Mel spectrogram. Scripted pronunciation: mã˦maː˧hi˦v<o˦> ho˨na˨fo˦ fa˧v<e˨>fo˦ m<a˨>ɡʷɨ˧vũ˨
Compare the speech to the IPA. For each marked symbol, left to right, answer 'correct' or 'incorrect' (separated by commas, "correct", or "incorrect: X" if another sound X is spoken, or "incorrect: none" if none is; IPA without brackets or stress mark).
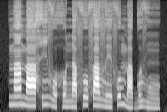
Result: incorrect: o˨, correct, correct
